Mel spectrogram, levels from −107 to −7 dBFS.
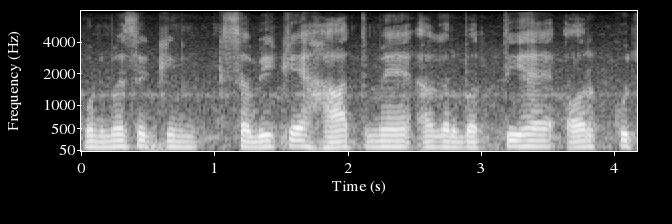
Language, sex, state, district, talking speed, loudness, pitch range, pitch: Hindi, male, Uttar Pradesh, Ghazipur, 170 wpm, -17 LUFS, 115-125 Hz, 120 Hz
